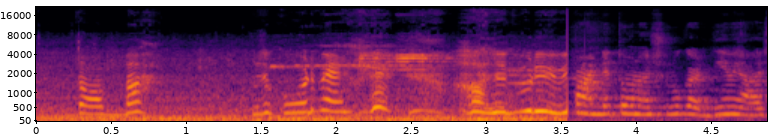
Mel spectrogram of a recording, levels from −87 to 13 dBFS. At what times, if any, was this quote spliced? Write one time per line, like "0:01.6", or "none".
0:03.6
